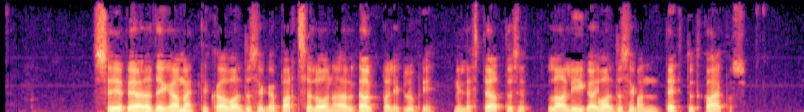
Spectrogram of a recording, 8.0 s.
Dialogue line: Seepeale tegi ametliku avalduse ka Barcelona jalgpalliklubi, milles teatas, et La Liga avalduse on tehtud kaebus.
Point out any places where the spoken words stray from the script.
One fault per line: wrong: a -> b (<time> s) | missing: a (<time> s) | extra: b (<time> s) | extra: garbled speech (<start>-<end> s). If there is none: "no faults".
no faults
